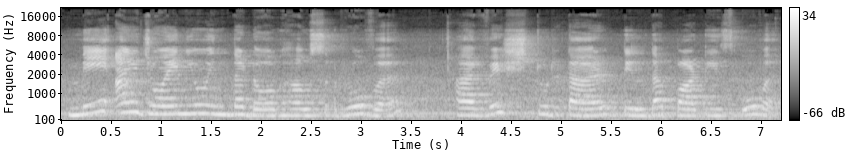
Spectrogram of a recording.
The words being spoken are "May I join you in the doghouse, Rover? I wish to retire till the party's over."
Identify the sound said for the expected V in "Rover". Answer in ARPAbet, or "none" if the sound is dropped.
V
